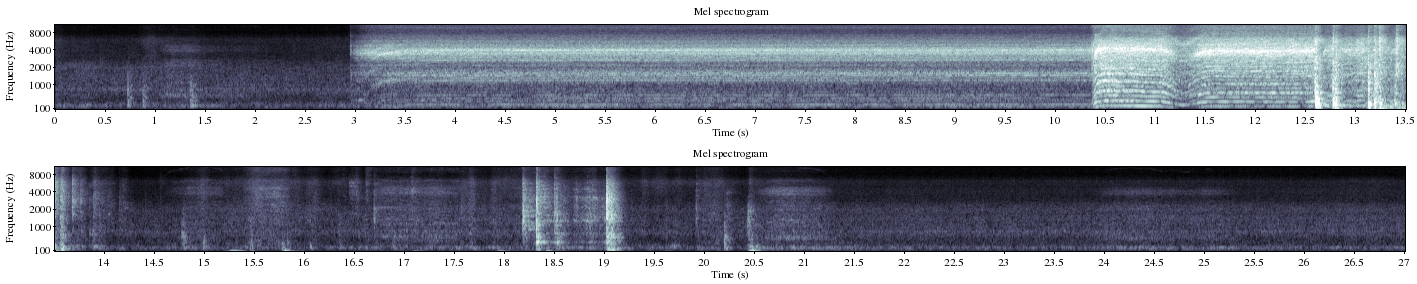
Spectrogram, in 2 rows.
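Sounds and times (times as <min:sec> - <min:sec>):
drone motors whining: 0:03.0 - 0:13.6.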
